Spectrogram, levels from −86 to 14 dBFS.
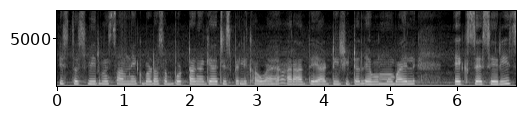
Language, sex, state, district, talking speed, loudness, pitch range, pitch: Hindi, female, Jharkhand, Garhwa, 185 wpm, -19 LUFS, 265-280 Hz, 270 Hz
